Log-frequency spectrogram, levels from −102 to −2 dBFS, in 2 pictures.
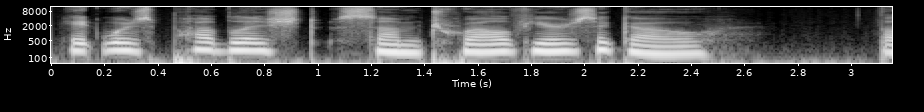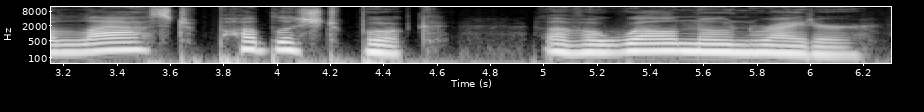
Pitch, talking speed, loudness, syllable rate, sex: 180 Hz, 145 wpm, -16 LUFS, 4.4 syllables/s, female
